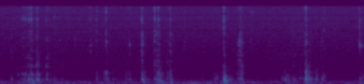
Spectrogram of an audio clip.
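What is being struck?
Plaster block struck with a metal chisel.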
